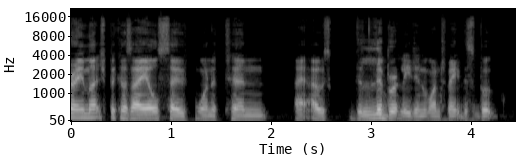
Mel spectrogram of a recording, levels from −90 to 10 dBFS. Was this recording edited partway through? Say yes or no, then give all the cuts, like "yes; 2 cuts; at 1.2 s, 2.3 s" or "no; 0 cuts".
yes; 2 cuts; at 1.3 s, 2.6 s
